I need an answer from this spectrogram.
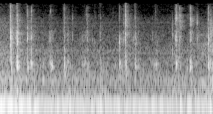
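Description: Rapid typing on a computer keyboard, with many quick, sharp key clicks in an uneven rhythm over a faint steady low hum.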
